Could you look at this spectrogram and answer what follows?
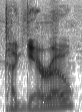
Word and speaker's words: Kagero: but we're facing uh kagero i believe is how you pronounce the clan name and they're very much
